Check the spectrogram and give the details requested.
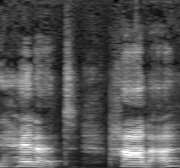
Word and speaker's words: Hana: I need Hana, it's pronounced. I need Hana to rotate my bearings.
